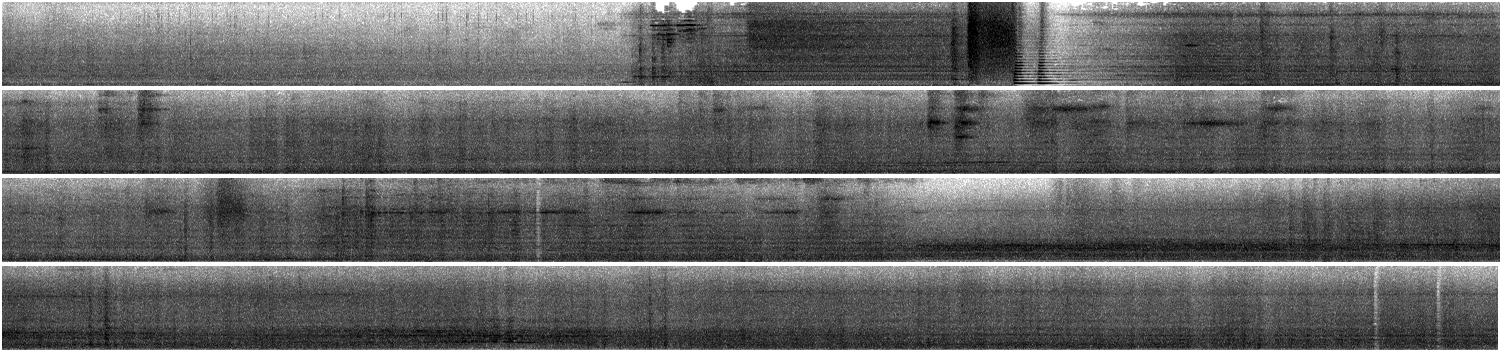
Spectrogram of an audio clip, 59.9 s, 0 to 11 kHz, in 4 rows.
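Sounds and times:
train wheels rumbling on rails: 0.0s - 59.9s
high wheel squeal: 6.1s - 10.1s, 10.8s - 14.9s.

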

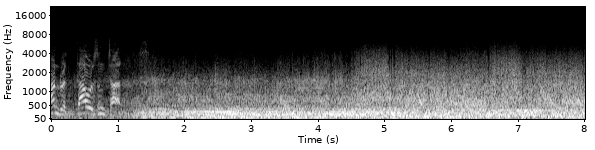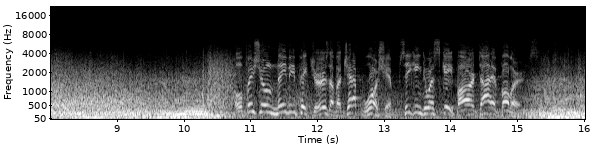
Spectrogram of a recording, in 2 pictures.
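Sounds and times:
aircraft engines droning: 0.0s - 16.0s
bomb explosions rumbling: 1.4s - 12.6s, 15.1s - 16.0s.

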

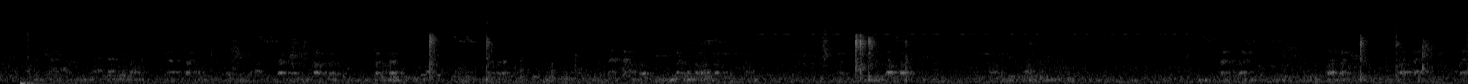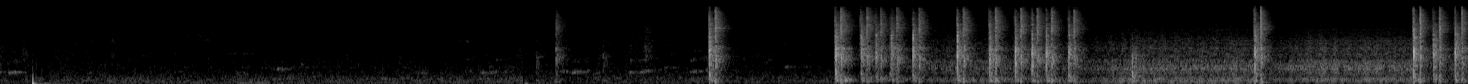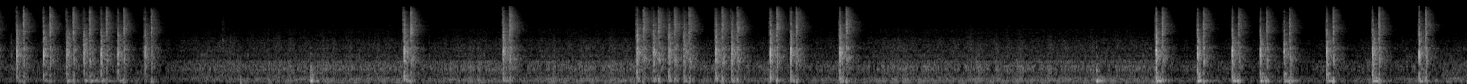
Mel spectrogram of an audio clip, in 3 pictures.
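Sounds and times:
pneumatic nail gun firing: 21.8s - 22.0s, 23.0s - 25.6s, 27.2s - 27.5s, 28.8s - 31.0s, 33.4s - 33.7s, 34.3s - 34.7s, 35.7s - 38.0s, 40.9s - 43.9s.

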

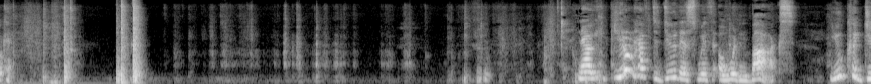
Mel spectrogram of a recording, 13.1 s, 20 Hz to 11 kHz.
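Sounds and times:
hands rustling craft materials: 2.5s - 11.4s.

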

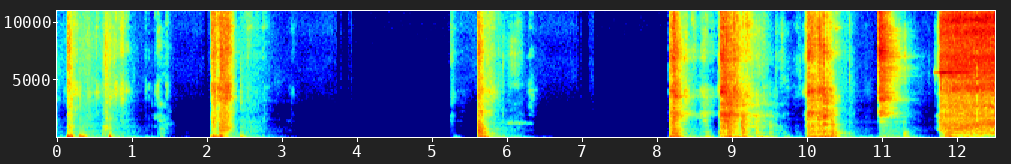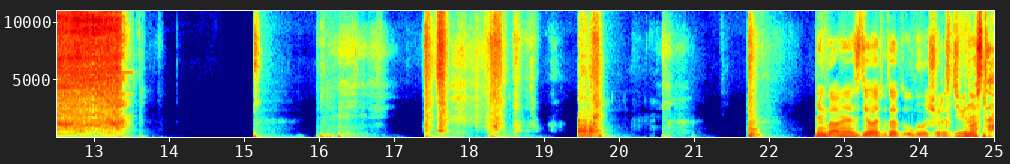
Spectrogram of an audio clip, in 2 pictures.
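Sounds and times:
power drill running: 11.8s - 13.6s.

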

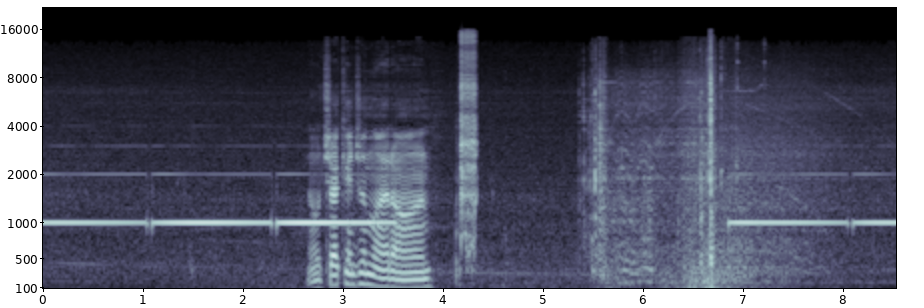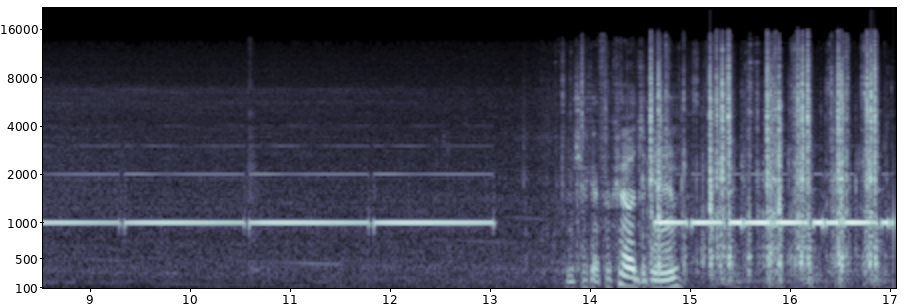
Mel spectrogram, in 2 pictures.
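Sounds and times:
dashboard warning chime beeping: 0.0s - 3.5s, 6.8s - 13.1s, 14.6s - 17.0s.

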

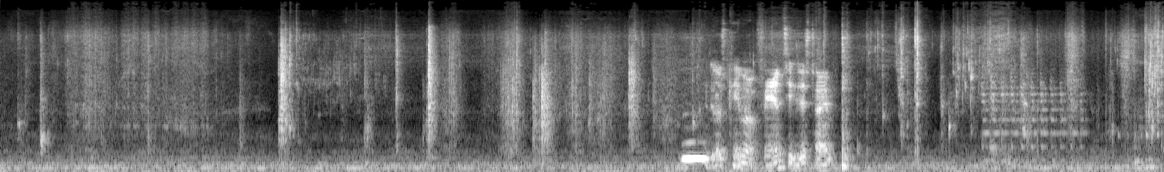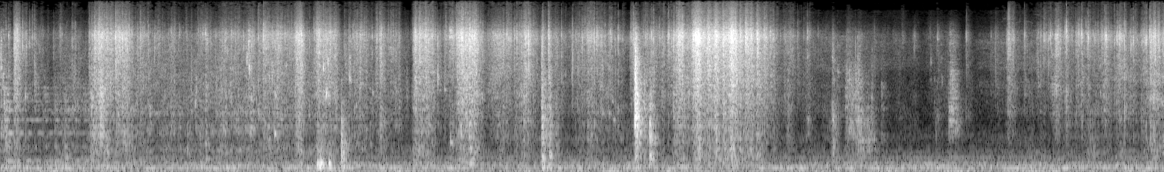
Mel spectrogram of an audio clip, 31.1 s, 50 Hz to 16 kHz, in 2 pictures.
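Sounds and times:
water sloshing and splashing: 11.5s - 13.6s, 14.4s - 25.7s.

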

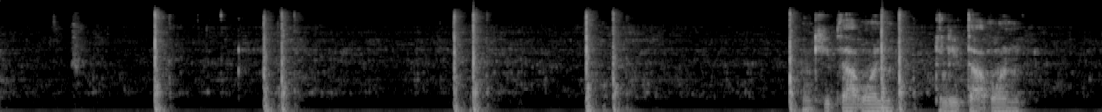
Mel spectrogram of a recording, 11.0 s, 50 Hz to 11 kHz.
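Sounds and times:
faint low hum: 0.0s - 11.0s
keyboard key taps: 2.6s - 3.0s, 4.6s - 4.9s, 5.9s - 6.3s, 8.8s - 9.2s.

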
